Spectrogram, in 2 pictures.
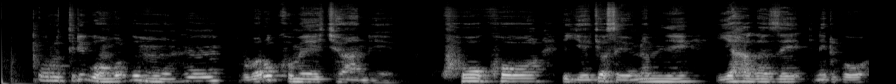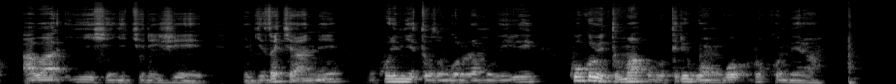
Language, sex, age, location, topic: Kinyarwanda, female, 25-35, Huye, health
